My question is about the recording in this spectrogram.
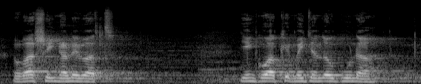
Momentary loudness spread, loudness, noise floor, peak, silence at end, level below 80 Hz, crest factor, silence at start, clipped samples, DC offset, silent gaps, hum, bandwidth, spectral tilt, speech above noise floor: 20 LU; -23 LUFS; -47 dBFS; -8 dBFS; 0 s; -60 dBFS; 16 dB; 0.15 s; under 0.1%; under 0.1%; none; none; 15 kHz; -5.5 dB/octave; 25 dB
